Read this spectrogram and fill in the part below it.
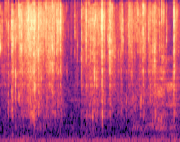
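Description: Pieces of paper card are pulled apart by hand, making quiet, close crinkling and tearing rustles in short uneven bursts, with no voices.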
